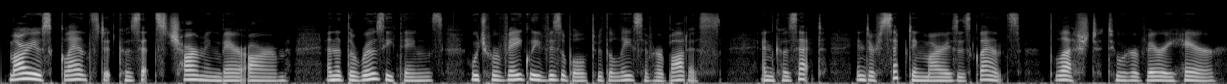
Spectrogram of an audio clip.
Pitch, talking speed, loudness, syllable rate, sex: 190 Hz, 155 wpm, -19 LUFS, 5.1 syllables/s, female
